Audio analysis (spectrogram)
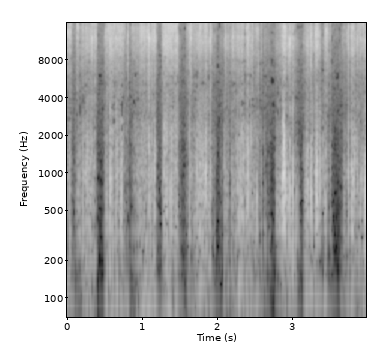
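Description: Long gold metal claw nail caps scratch across a round, flat, solid cork board in short, dry, rasping strokes. The scratching is muffled and mostly low to mid in tone, with little brightness, and comes in repeated bursts separated by brief silences.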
